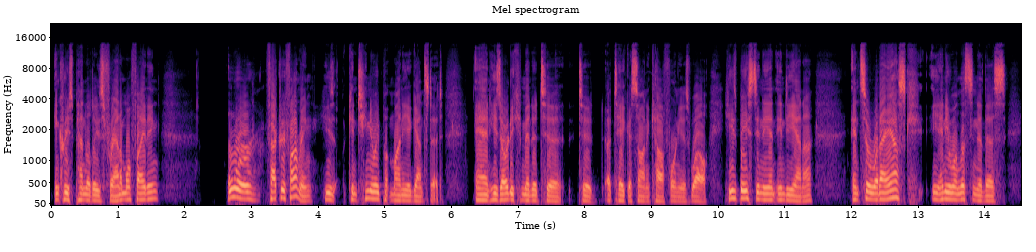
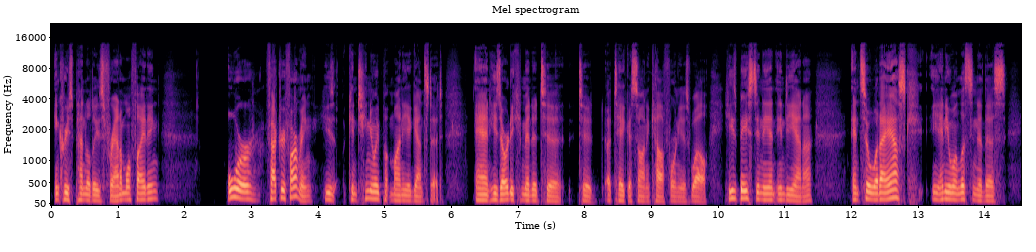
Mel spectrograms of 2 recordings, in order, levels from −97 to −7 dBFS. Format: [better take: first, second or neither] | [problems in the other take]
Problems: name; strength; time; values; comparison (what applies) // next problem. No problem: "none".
second | distortion; slight; 10 dB below the speech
